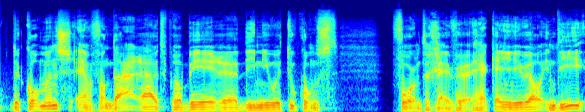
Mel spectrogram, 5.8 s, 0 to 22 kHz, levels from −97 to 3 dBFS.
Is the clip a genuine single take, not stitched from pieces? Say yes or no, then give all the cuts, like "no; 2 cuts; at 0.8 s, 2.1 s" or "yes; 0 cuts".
yes; 0 cuts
